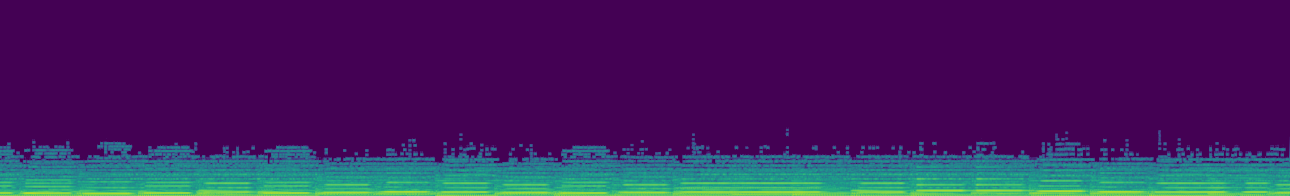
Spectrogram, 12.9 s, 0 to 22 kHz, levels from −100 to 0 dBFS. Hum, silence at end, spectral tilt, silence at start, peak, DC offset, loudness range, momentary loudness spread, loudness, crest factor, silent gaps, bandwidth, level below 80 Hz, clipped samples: none; 0 s; -6.5 dB/octave; 0 s; -4 dBFS; under 0.1%; 1 LU; 3 LU; -16 LUFS; 12 dB; none; 5.8 kHz; -26 dBFS; under 0.1%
